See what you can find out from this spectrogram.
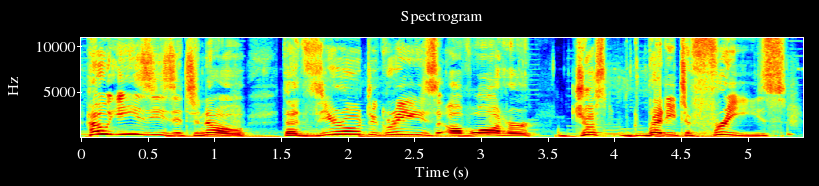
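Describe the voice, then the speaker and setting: A man reading online posts aloud and reacting with energetic, sweary, mock-outraged rants, laughing often. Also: very high-pitched, measured pace. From Ireland. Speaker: YouTuber.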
